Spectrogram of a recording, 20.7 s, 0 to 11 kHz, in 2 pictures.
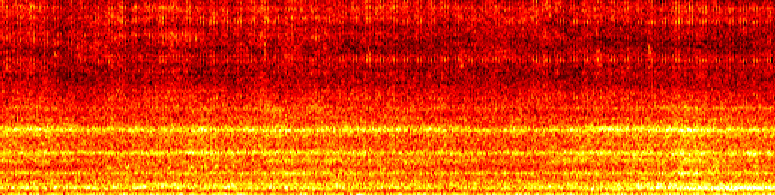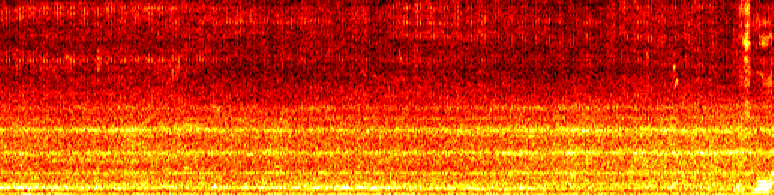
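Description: At night on RAF Lakenheath, F-35 fighters roll along the taxiway with a continuous droning jet whine that swells slightly midway, then settles back to a constant roar.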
